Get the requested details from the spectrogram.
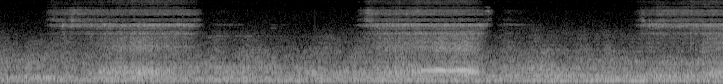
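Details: Man caught sleeping in a car during a road trip: rough, rasping snores repeating with each breath, about three breath cycles, over a steady background hiss; snoring.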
